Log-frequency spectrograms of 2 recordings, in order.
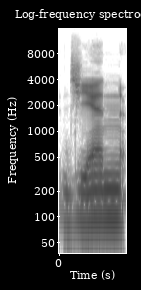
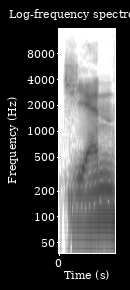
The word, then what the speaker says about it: Jian: Oh yeah, I was told Jian rhymes with pen. And I think I do still pronounce the I as part of another syllable, like not Jen, but Jian, so it's 2 syllables with the emphasis on the N.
